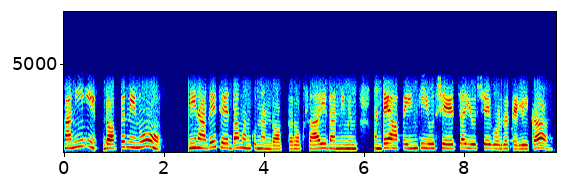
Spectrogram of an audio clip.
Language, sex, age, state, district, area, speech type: Telugu, female, 18-30, Andhra Pradesh, Palnadu, urban, conversation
